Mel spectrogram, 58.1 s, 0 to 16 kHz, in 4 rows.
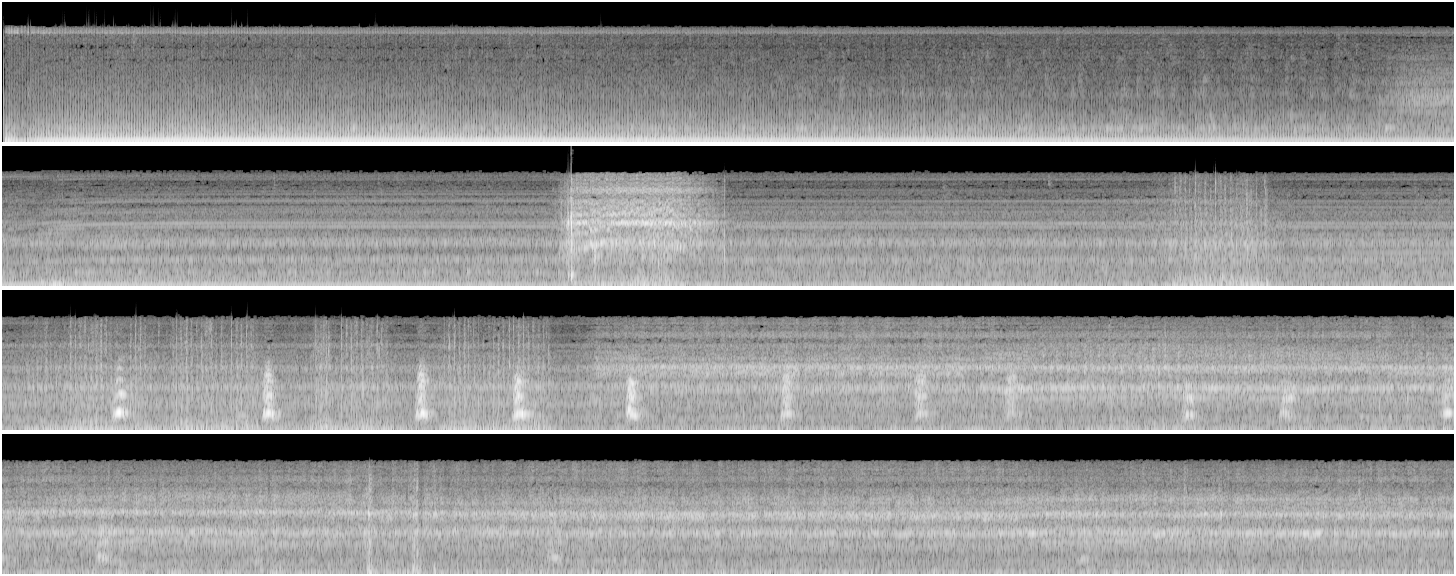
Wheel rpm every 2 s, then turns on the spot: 0, 0, 0, 0, 0, 0, 0, 0, 0, 0, 90, 0, 0, 10, 10, 20, 20, 20, 70, 70, 70, 70, 70, 70, 70, 70, 70, 70, 70.
26-28 30-34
